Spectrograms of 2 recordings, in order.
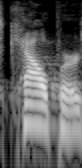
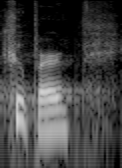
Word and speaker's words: Cowper: If you see his name, sometimes it looks like it's Cowper, C-O-W-P-E-R, but it's pronounced Cooper.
